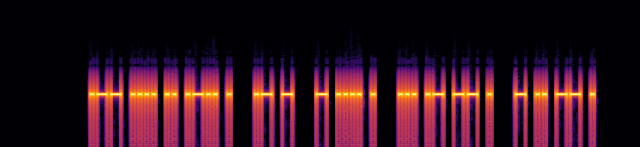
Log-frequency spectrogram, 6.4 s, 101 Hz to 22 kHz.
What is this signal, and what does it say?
Morse code, heard as a keyed tone, about 34 wpm, 700 Hz. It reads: WHILE AT THE SAME TIME
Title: Sets of 5 Words 35wpm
